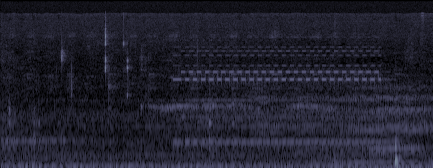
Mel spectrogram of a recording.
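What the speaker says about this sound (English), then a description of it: "Oh, phone's ringing." A telephone ringing in The Walking Dead: Michonne video game, a faint electronic ring with short repeated tones over a low game ambience, with a small knock near the end.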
